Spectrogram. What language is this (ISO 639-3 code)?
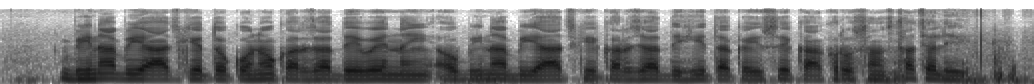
hne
